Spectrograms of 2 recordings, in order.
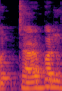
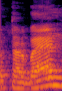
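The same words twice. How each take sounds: First: टर्बन with a short uh at the end; correct pronunciation. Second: टरबाइन with a long ai at the end; wrong pronunciation. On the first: Teacher shows the right way, tur-bun. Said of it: "इसको टर्बन बोलना है". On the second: Teacher mimics the wrong way, tur-bine. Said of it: "नहीं बोलना है". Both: Shown as a demonstration.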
